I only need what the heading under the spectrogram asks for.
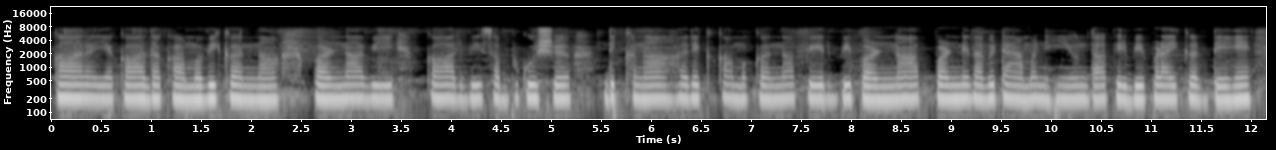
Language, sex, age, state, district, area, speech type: Dogri, female, 18-30, Jammu and Kashmir, Samba, rural, spontaneous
